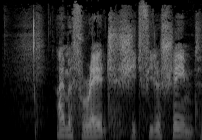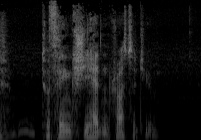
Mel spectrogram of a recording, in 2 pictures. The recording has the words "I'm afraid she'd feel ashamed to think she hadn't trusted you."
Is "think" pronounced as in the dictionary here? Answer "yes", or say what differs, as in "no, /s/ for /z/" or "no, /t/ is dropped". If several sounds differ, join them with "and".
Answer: yes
